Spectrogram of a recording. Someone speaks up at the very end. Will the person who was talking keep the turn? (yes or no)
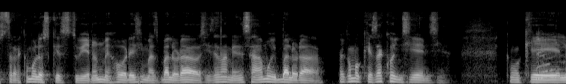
yes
